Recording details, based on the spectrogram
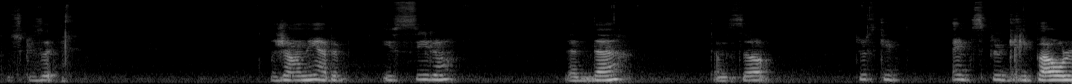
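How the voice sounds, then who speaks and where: A woman from Quebec with a Québécois accent, hosting a casual unboxing vlog, halting and apologetic, full of fillers and restarts. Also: medium pitch, a little mellow, slight background noise. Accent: Québécois French. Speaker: channel host.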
